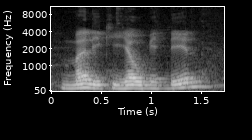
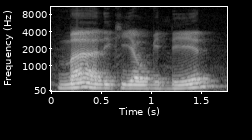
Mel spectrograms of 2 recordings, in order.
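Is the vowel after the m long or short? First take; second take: short; long. First: The vowel after the m is short. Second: The vowel after the m is long.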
